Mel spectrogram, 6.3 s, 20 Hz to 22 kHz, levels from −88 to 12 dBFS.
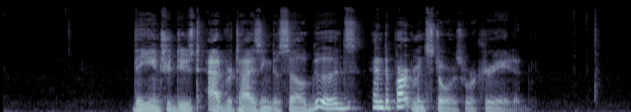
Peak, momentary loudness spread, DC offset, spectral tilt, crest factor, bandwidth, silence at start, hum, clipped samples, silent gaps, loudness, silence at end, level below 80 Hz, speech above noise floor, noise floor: -2 dBFS; 10 LU; under 0.1%; -5.5 dB/octave; 20 dB; 16 kHz; 1.3 s; none; under 0.1%; none; -21 LUFS; 1.15 s; -52 dBFS; 42 dB; -62 dBFS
